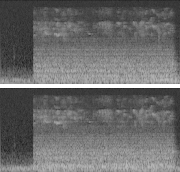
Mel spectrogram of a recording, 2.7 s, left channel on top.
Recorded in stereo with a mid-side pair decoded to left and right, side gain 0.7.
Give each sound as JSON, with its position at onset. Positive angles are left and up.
{"t": 0.5, "sound": "a bird", "azimuth_deg": -15, "distance_m": 1.2}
